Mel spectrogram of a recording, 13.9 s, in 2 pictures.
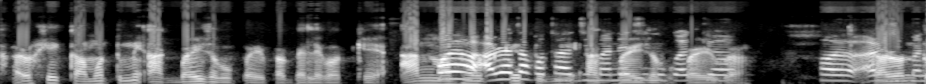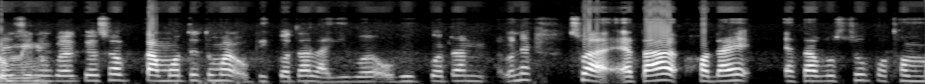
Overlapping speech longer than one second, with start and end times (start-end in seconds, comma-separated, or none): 3.3-5.4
